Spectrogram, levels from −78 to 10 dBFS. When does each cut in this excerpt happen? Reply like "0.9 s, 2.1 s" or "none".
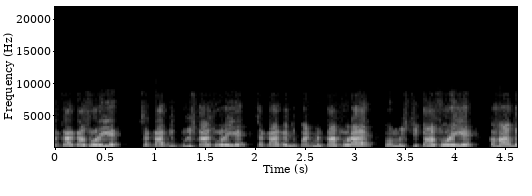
none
